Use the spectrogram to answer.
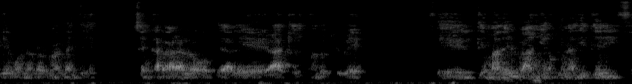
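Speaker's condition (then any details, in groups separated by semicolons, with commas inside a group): Total laryngectomy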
